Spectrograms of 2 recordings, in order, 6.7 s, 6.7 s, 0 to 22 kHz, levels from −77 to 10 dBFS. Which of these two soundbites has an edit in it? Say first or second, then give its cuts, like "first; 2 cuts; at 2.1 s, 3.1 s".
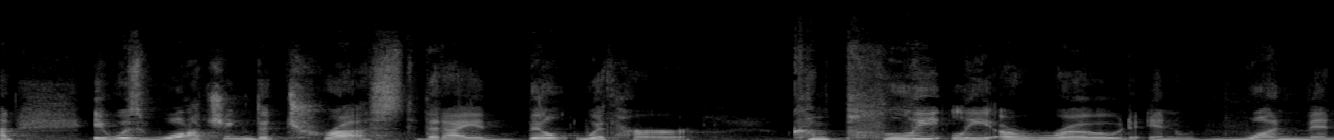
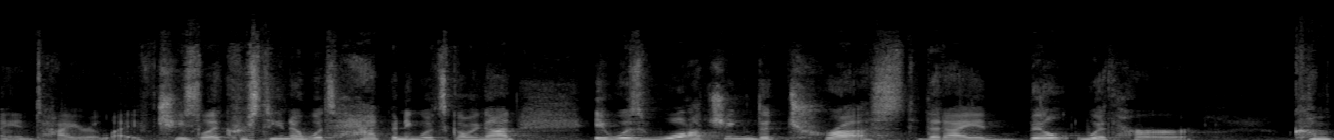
second; 1 cut; at 1.0 s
